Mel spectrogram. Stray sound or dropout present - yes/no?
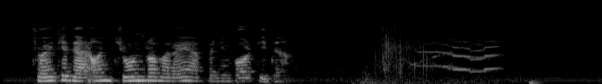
yes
